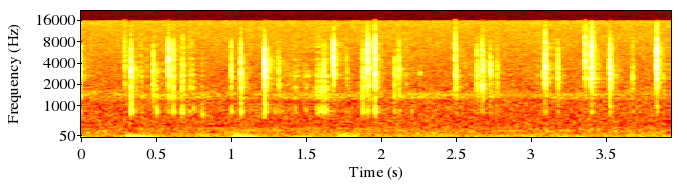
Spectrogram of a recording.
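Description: Long nails tap repeatedly on the shell of a hollow, pink, glossy plastic Xbox controller. The taps come as quick, irregular, bright plastic clicks, each very short with almost no ring, peaking around 2.6 kHz. A faint low rumble sits underneath.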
